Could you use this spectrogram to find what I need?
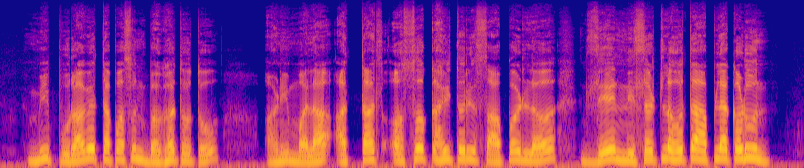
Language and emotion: Marathi, surprised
